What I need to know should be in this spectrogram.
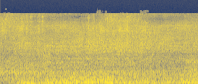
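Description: A magic beam crackles and hisses.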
